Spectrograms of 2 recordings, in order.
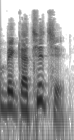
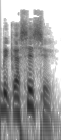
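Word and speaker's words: Beccacece: Lo pronuncian estilo italiano Becacheche. En Argentina dicen Becasese, así que ya veremos cómo le acabamos llamando.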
